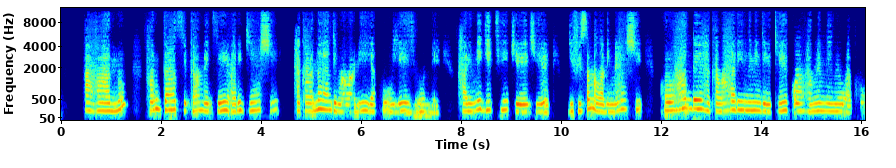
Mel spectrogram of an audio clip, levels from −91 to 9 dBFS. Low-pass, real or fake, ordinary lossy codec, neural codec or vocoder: 10.8 kHz; fake; MP3, 48 kbps; codec, 44.1 kHz, 0.9 kbps, DAC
